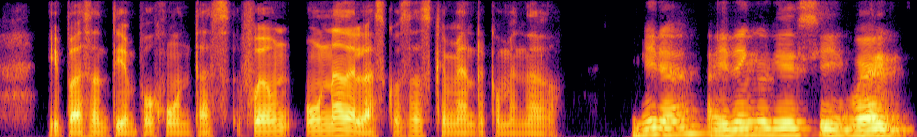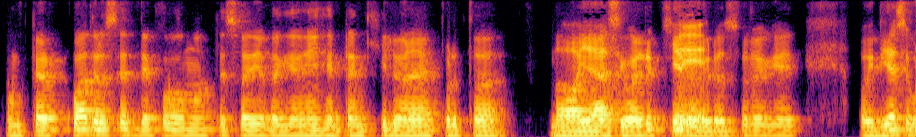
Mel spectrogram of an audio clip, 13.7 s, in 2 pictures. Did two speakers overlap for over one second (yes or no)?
no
